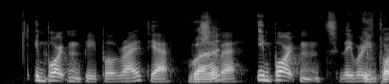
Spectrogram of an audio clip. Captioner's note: yiddish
